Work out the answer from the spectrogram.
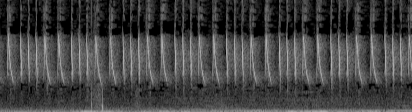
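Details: Bar-winged prinia in continuous ngebren song, a clear master recording for bird training: a fast stream of thin, high, downslurred notes roughly eight per second, evenly paced, with a soft low hum behind.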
